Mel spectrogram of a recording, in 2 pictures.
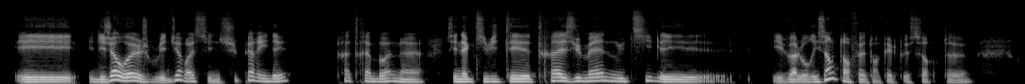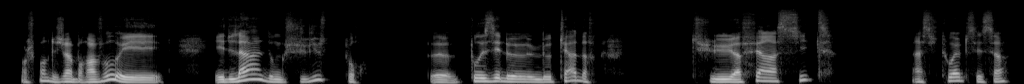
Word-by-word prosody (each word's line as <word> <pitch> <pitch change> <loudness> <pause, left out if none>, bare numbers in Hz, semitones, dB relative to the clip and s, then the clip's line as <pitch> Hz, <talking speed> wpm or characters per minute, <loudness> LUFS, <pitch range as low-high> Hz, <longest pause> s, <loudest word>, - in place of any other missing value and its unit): et 110 -1 +4
et 115 - -4
déjà, 115 - +5
ouais, 165 -3 +6
je 115 - -4
voulais 105 -2 -1
te - - -4
dire, 210 +1 0
ouais, 140 - +1
c'est 105 - -7
une 95 - -5
super 185 - -4
idée, 140 +3 0 0.4
très, 160 - -7
très 145 - -4
bonne, 135 +2 0
heu, 110 -2 -1 0.3
c'est 130 - -1
une 125 - +5
activité 130 +1 +3
très 160 -2 +1
humaine, 160 +1 +1
utile 140 +3 -3
et 115 -3 +1 0.5
et 105 - -3
valorisante, 115 - 0
en 130 - +1
fait, 105 -2 -5
en 100 - -8
quelque 105 +1 -7
sorte, 105 +1 -11
heu, 100 +2 -7 0.7
franchement, 110 +10 -6
déjà, 130 -1 +1
bravo 120 - +1
et 105 -3 +3 0.5
et 115 +1 +2
là, 200 - +4
donc, 120 - -1
je - - -13
suis 120 +1 -8
juste, 210 +5 -4
pour, 115 - -8 0.6
heu, 105 -1 -1
poser 145 0 +2
le 125 -3 +2
le 115 0 0
cadre. 160 - -4 1.1
Tu 120 -1 +3
as 110 - +4
fait 175 +10 -2
un 155 -2 +2
site 200 +8 -9 0.8
un 125 0 -4
site - - -14
web, 170 0 +1
c'est 125 - -7
ça 130 +4 -5
125 Hz, 170 wpm, -24 LUFS, 110-155 Hz, 1.1 s, ouais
